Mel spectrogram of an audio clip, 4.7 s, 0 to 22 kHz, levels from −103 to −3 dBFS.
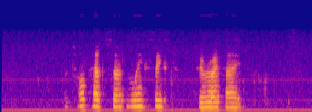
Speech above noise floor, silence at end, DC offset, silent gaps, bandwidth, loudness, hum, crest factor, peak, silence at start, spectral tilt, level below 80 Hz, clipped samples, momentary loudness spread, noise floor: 31 dB; 1.1 s; under 0.1%; none; 4.2 kHz; -26 LUFS; none; 20 dB; -8 dBFS; 1 s; -9.5 dB/octave; -58 dBFS; under 0.1%; 9 LU; -56 dBFS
